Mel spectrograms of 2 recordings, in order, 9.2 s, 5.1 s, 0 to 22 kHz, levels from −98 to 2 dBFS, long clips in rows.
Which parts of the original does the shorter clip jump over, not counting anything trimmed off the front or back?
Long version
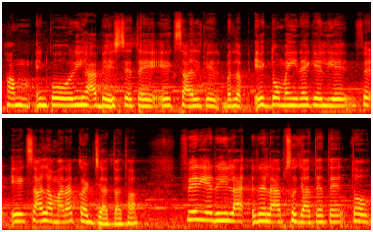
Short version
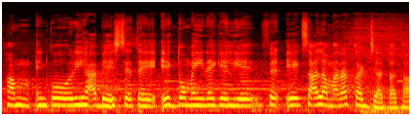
0:01.9-0:03.1

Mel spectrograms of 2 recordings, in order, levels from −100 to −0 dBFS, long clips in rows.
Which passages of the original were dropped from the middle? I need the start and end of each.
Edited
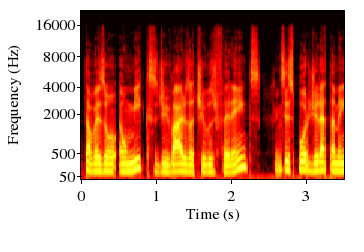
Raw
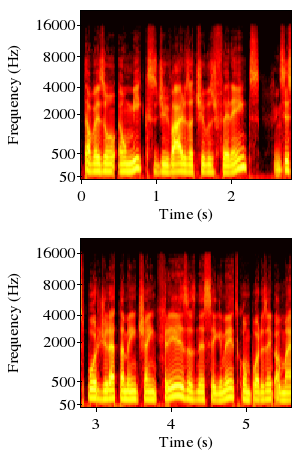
none

